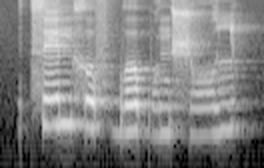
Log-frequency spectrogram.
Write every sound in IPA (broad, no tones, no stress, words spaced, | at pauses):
t͡sen xɤfbɤbɔ̤n ʃɔ̤ʎ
